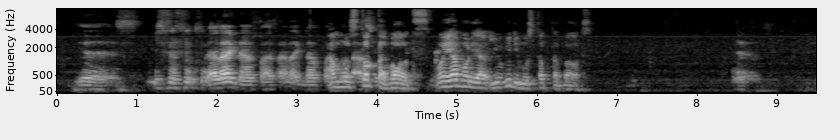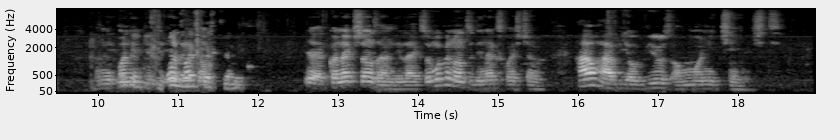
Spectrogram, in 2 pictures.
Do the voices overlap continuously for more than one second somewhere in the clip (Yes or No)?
Yes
